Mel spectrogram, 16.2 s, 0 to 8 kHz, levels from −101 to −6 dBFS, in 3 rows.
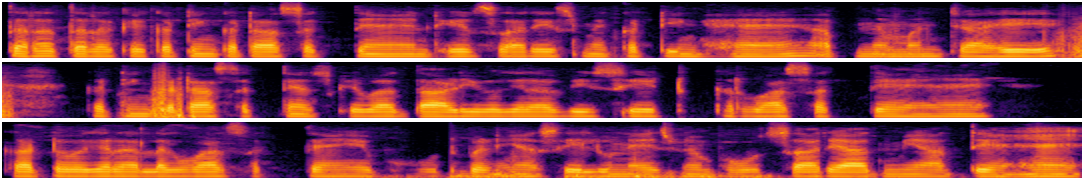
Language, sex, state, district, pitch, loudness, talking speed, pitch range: Hindi, male, Bihar, Jamui, 120 Hz, -23 LUFS, 155 wpm, 115-120 Hz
